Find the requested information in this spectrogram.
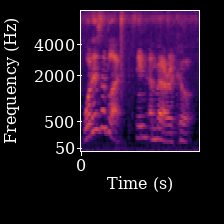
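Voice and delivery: ordinary talk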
